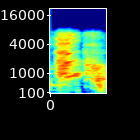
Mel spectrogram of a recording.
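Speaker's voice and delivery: a very high squeaked "Ah!" of horror; chimp's shriek. Retold or imitated. Inner chimp seeing the messy kitchen, squealing high. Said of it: "And my chimp goes".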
